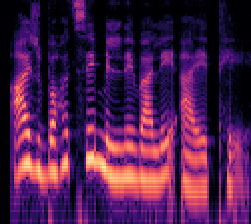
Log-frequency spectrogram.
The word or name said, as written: मिलनेवाला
